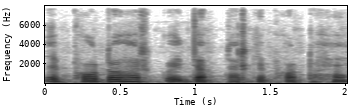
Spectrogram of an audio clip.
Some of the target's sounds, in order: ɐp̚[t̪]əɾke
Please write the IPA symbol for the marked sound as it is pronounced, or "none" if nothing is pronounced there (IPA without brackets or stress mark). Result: t̪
